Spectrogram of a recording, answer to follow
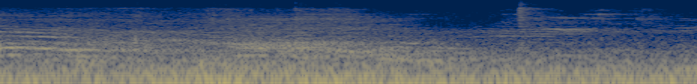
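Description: Quiet room tone with a faint, brief hum from a person's voice about a second in.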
